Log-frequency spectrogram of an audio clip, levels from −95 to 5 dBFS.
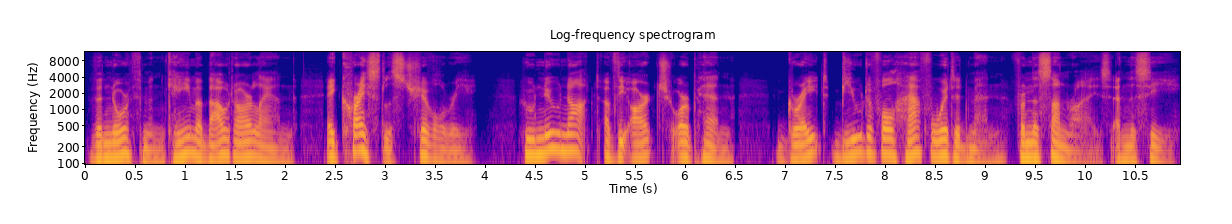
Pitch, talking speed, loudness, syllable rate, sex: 115 Hz, 155 wpm, -21 LUFS, 4.0 syllables/s, male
